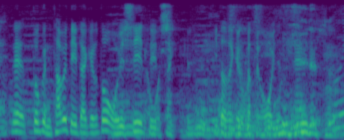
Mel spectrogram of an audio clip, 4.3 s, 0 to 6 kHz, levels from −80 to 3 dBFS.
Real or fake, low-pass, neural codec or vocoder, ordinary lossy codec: real; 5.4 kHz; none; AAC, 48 kbps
